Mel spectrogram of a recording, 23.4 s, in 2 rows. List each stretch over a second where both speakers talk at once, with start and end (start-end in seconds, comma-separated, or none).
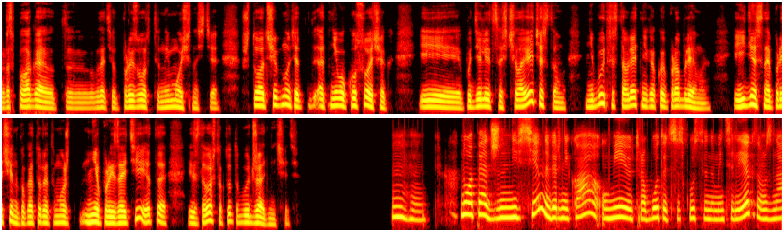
none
